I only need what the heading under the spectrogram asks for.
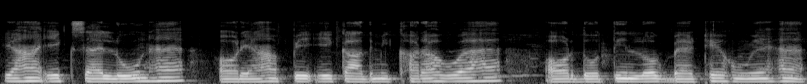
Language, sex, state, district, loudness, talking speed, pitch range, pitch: Hindi, male, Bihar, West Champaran, -15 LUFS, 140 wpm, 130-145 Hz, 135 Hz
